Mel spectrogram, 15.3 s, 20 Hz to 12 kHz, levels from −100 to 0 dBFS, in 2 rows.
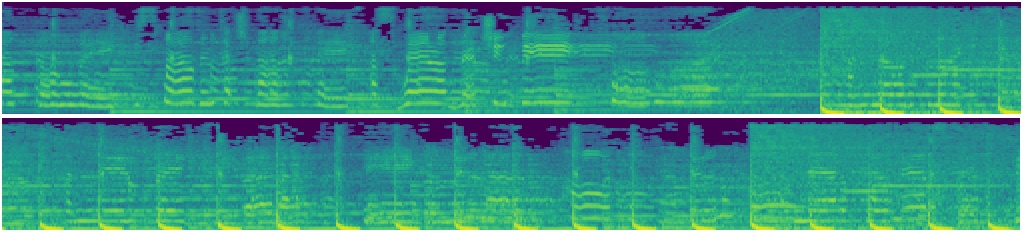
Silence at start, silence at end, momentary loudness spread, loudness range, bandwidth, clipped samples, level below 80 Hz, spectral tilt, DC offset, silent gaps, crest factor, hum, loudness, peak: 0 s; 0 s; 11 LU; 7 LU; 10.5 kHz; under 0.1%; -18 dBFS; -6 dB/octave; under 0.1%; none; 14 dB; none; -16 LUFS; 0 dBFS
